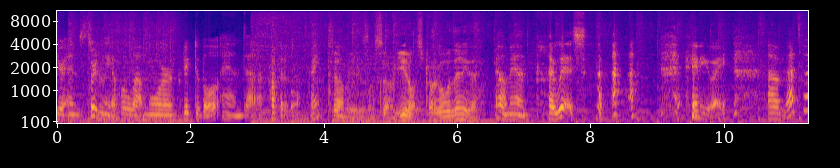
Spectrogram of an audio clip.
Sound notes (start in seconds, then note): 7.8 laughs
